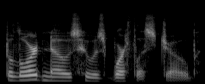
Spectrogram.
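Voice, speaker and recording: Lady voicing zophar, cold judgy man, condemning tone, bright voice. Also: fairly low pitch, animated, normal speed, gravelly, no echo, heavily acted. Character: cold judgmental male accuser Zophar.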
